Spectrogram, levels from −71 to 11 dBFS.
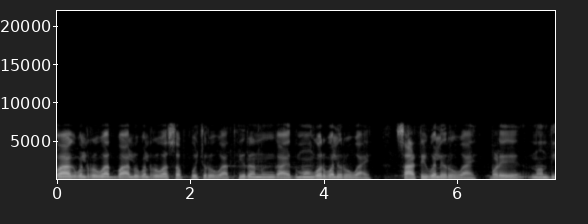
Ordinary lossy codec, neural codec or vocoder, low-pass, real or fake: none; none; 7.2 kHz; real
